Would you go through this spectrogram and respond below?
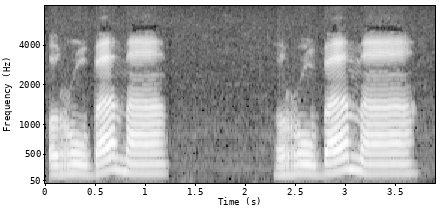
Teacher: جب ضمہ ہو تو را موٹی پڑھی جائے گی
